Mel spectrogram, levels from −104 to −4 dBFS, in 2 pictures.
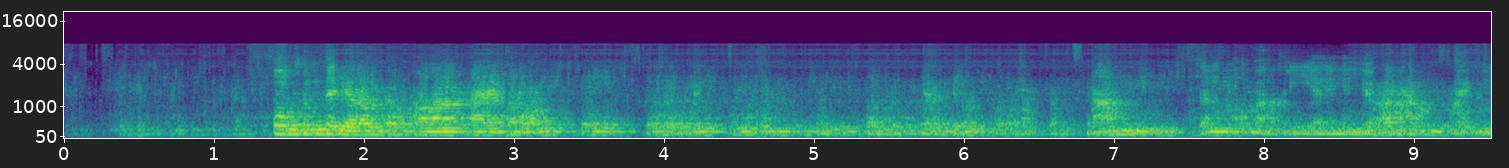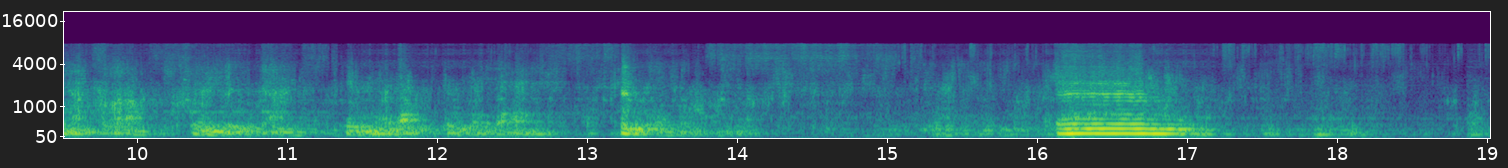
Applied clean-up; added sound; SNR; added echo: neural separator model SepFormer DNS4.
